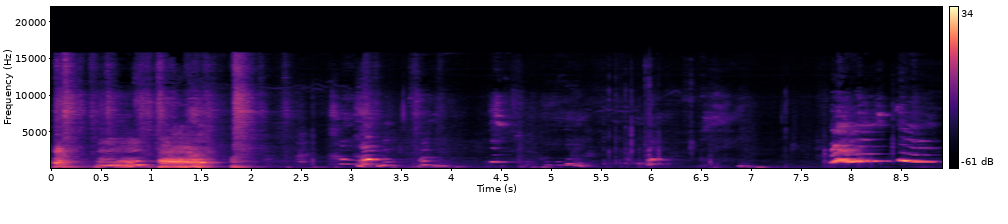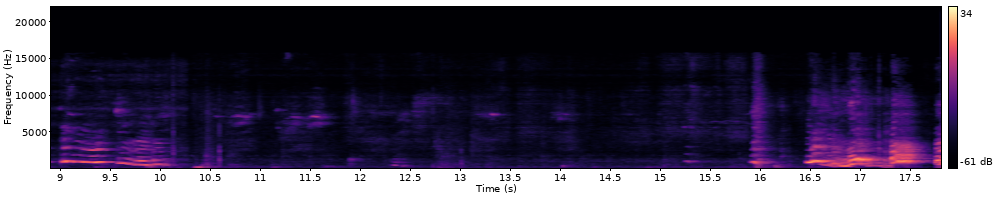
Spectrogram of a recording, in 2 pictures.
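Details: Sealyham Terrier puppy giving thin, high whimpers and squeaky yips in bursts, with human speech at the start and end and quiet gaps between.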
